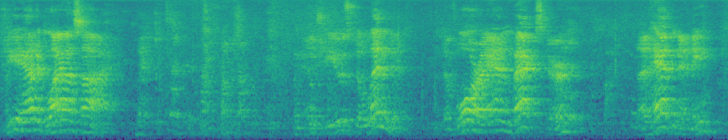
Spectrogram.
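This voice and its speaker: A bright-voiced southern storyteller played by a man rambles fondly and earnestly through a tall tale. The voice swings high and animated, from far back in a very echoey hall. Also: takes it slowly, long pauses, full character voice. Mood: earnest, rambling. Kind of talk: folksy comic monologue on stage. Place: live radio theater stage. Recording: very echoey theater, far mic, faint noise.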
